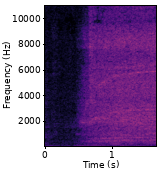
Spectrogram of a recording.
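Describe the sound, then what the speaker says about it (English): A vacuum cleaner running across household floors rises from quiet into a steady, fairly distant motor whine and hold, with no one talking. "My daughter is actually going to clean the floors. She's vacuuming."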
